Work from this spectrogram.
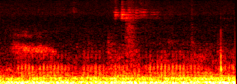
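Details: Domestic Shorthair cat, a shy older kitten born to a feral mother and raised in foster care, purring steadily indoors as a low continuous rumble, with a faint woman's voice greeting nearby.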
